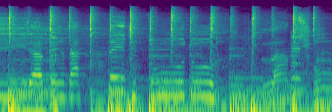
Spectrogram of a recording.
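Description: Live band playing funky, soulful music: electric guitar over a drum kit with a steady beat of bass-drum and snare hits.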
